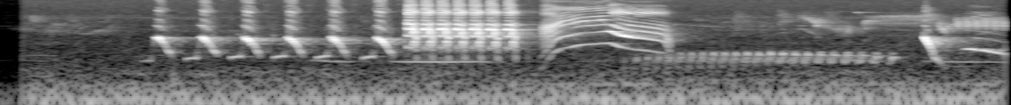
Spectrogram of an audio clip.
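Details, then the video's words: Loud phrase from a Solitary cacique, Cacicus solitarius: five falling slurred notes, a rapid rattling burst, then bent nasal notes, a soft low fast trill and one more descending note. "Canto do Iraúna de Bico Branco Cacicus Solitarius"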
